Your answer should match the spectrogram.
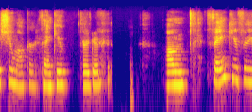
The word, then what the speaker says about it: Schumacher: Which way do you pronounce it? I say Schumacher.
